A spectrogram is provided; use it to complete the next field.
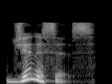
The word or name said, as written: genesis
